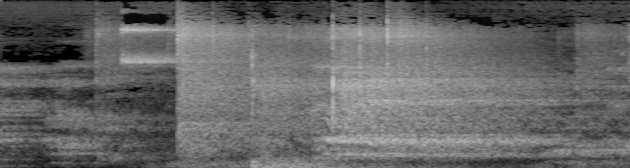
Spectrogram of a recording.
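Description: Badminton doubles rally in a large hall: racket hits on the shuttlecock and footfalls on the wooden court, with players' voices. A loud hit comes about halfway through.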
